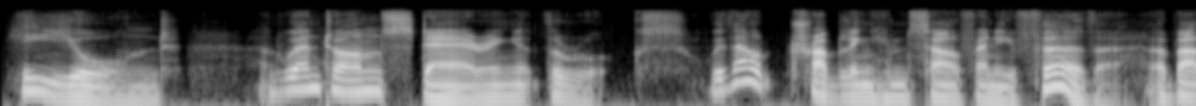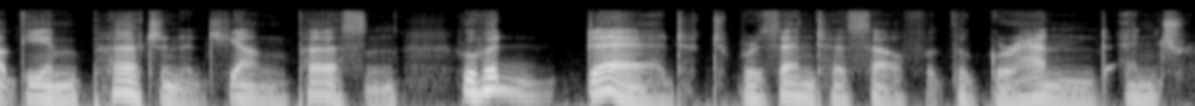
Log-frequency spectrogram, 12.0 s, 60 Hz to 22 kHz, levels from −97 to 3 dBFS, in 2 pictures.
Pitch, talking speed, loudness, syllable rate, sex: 105 Hz, 145 wpm, -22 LUFS, 4.3 syllables/s, male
